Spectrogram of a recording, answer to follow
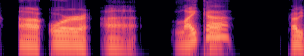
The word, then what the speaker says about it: Leica: Farro, F A R O, uh or uh Leica. Probably pronouncing it wrong. It's L E I C K C A, not CK. Uh, Leica, Leica, L E I C A.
